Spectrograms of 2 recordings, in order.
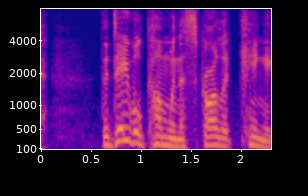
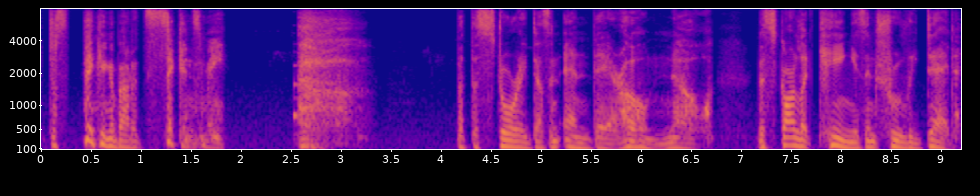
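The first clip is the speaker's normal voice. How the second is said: ordinary delivery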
